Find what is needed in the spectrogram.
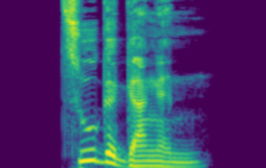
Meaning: past participle of zugehen
- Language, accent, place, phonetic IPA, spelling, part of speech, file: German, Germany, Berlin, [ˈt͡suːɡəˌɡaŋən], zugegangen, verb, De-zugegangen.ogg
